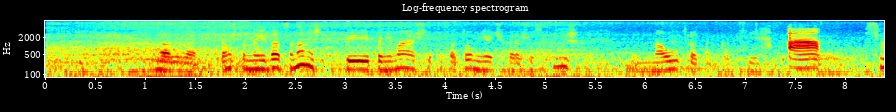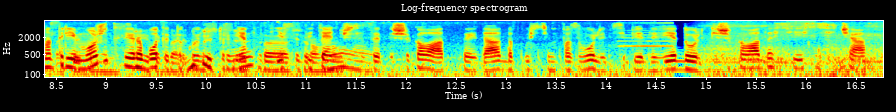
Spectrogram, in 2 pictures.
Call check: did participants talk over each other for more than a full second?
Yes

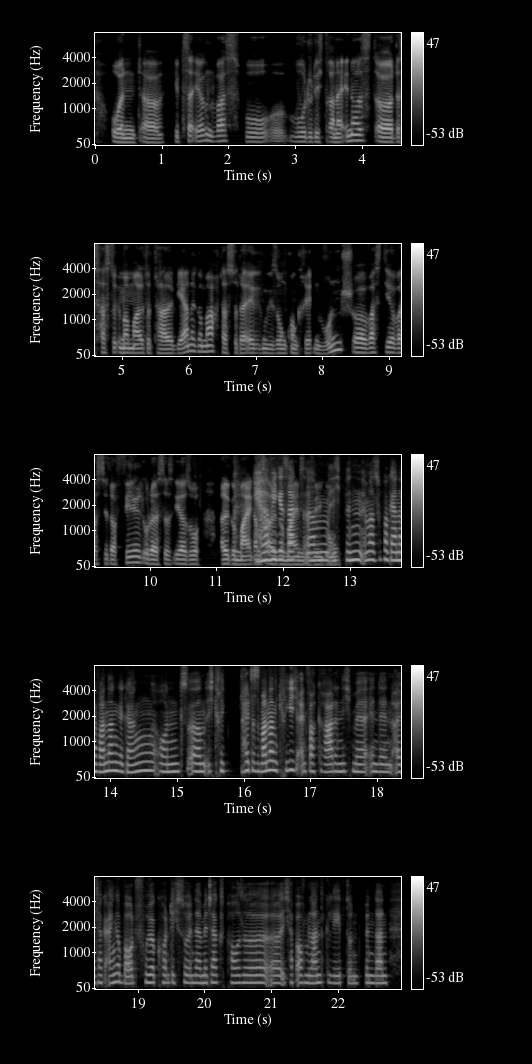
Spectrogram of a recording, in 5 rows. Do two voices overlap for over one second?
Yes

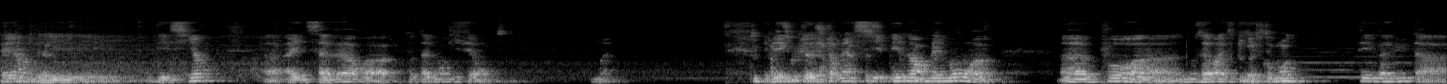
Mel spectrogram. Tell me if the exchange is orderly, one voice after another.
No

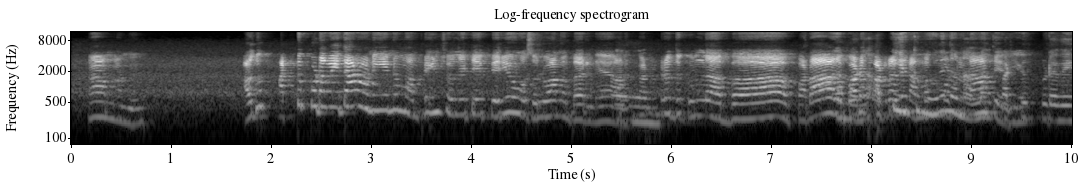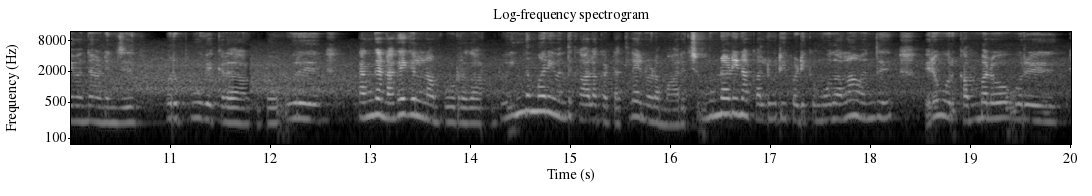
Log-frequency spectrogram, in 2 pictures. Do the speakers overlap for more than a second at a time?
Yes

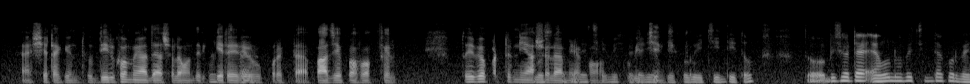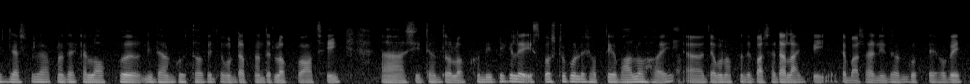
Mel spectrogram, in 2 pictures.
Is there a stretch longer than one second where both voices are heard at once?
Yes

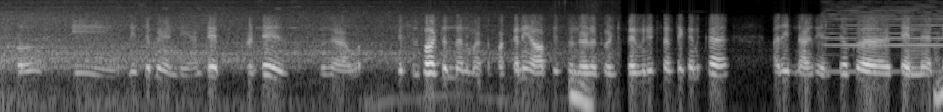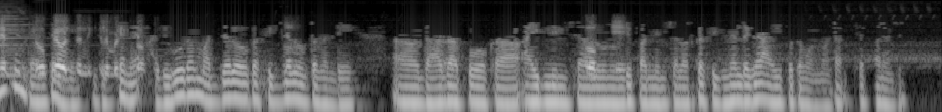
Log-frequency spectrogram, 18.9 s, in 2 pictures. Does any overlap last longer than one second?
Yes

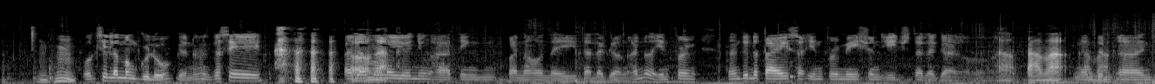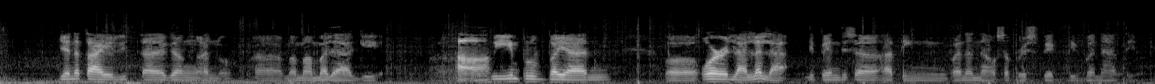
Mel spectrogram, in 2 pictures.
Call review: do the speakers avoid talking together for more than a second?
Yes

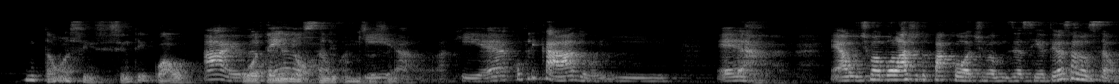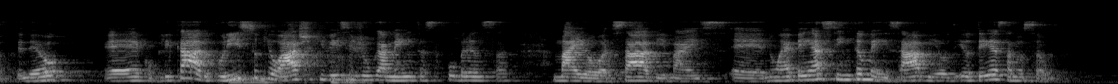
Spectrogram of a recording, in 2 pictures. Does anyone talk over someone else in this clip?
Yes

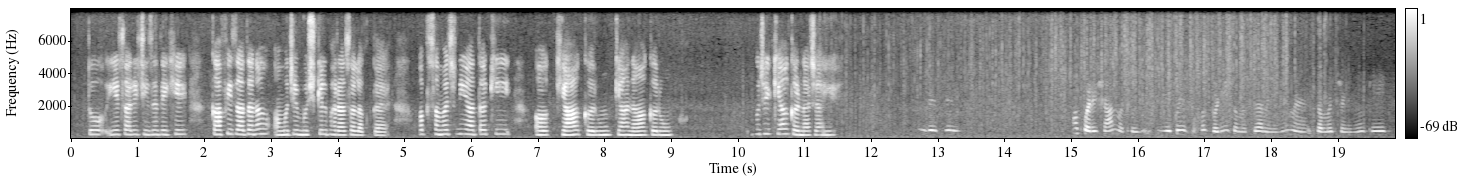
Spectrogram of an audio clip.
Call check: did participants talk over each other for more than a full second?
No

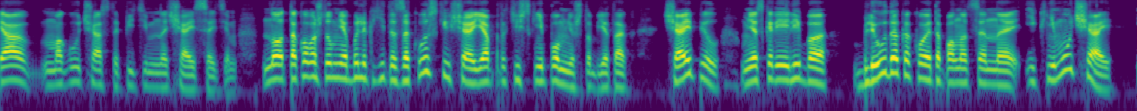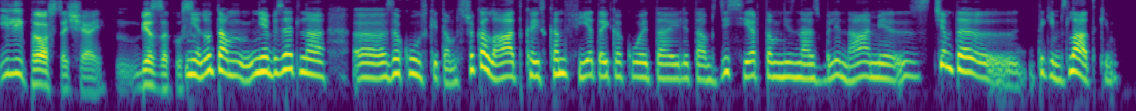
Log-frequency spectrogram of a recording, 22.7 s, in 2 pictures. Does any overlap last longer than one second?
No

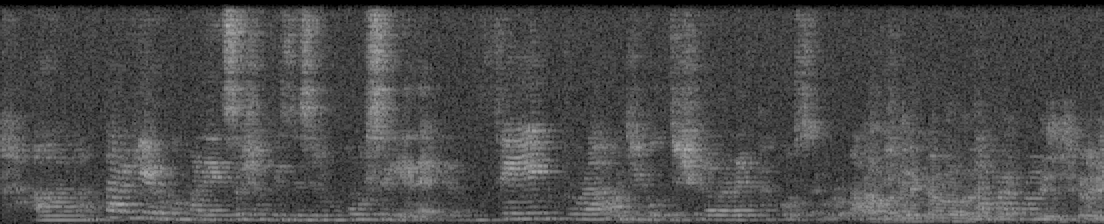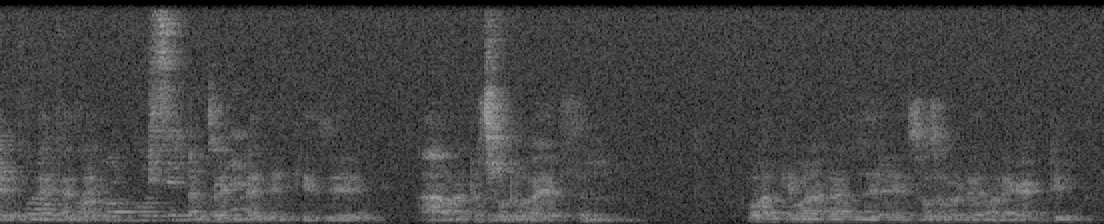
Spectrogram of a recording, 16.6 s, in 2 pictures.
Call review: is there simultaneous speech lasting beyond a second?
Yes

